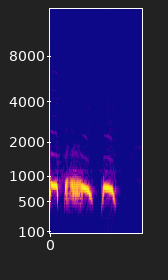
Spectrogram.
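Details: Decoy spotted dove in the morning: the end of a note, then a long, throaty, rolling coo easing downward, and one clear, bowed final coo. Otherwise quiet.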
